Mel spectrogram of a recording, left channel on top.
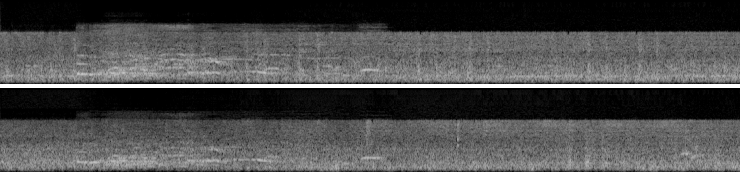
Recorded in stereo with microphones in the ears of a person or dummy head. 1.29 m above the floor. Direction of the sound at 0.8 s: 60° left (ahead or behind).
